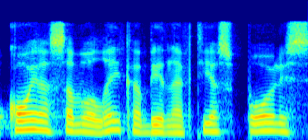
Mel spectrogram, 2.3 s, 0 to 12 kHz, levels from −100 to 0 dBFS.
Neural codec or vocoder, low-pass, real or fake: codec, 16 kHz, 0.8 kbps, ZipCodec; 7.2 kHz; fake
